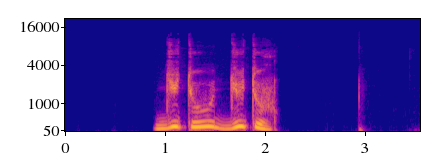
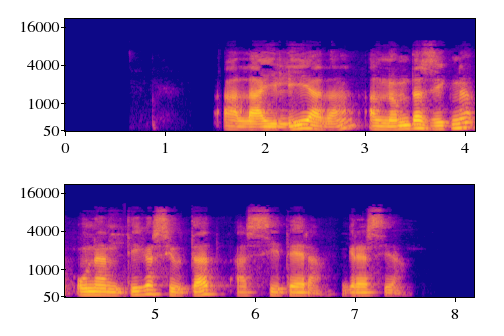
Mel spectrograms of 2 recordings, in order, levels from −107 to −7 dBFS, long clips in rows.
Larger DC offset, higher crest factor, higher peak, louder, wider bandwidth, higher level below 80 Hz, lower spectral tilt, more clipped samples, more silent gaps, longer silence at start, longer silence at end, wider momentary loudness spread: neither; about the same, 16 dB vs 20 dB; second, -16 dBFS vs -4 dBFS; second, -28 LUFS vs -24 LUFS; second, 7.2 kHz vs 9.8 kHz; about the same, -62 dBFS vs -66 dBFS; first, -8.5 dB/octave vs -5.5 dB/octave; neither; neither; second, 0.9 s vs 1.6 s; first, 1.5 s vs 0.75 s; about the same, 9 LU vs 11 LU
